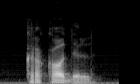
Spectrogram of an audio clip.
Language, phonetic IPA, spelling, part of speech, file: Polish, [krɔˈkɔdɨl], krokodyl, noun, Pl-krokodyl.ogg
